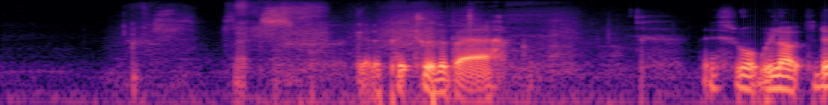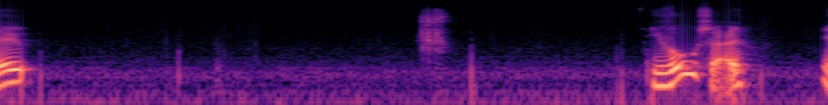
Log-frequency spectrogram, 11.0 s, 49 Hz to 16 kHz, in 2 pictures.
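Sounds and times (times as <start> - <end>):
camera shutter snap: 8.3 - 8.6.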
